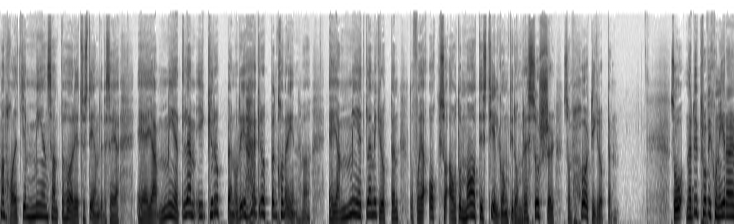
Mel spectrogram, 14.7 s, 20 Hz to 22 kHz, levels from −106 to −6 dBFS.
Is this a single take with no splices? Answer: yes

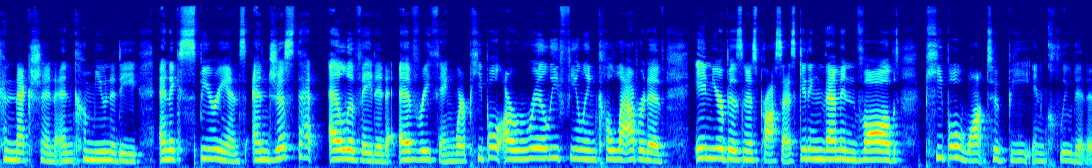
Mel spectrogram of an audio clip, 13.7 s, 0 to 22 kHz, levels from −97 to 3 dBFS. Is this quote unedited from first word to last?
yes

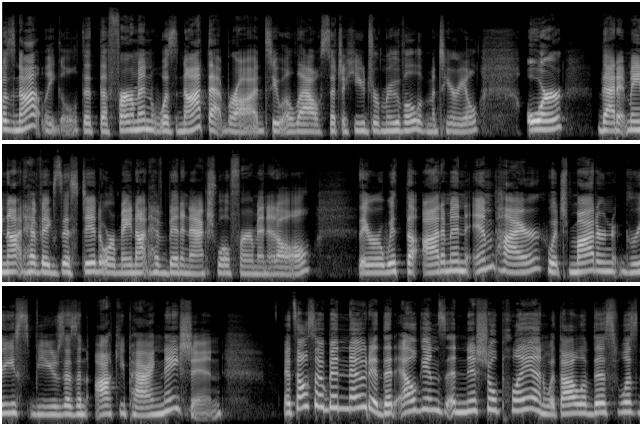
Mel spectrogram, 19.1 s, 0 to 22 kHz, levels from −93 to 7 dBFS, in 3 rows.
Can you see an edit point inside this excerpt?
yes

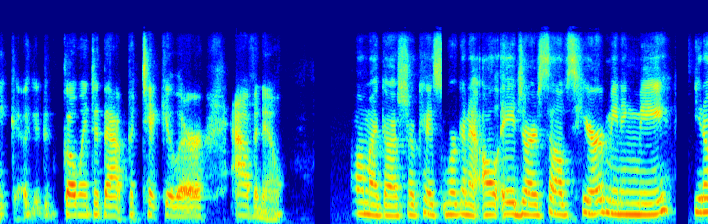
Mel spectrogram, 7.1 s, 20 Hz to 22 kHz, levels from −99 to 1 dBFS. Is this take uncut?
no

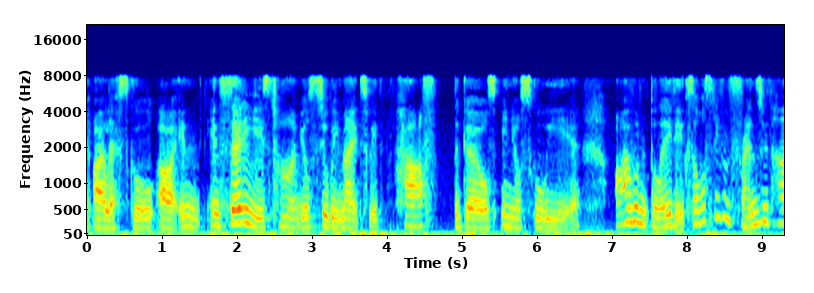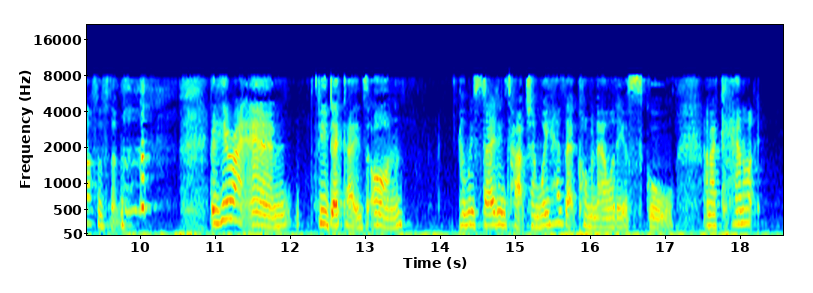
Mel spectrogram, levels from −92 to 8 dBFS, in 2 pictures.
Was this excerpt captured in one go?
yes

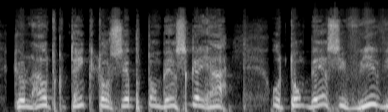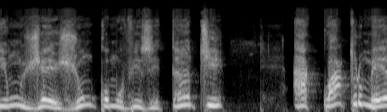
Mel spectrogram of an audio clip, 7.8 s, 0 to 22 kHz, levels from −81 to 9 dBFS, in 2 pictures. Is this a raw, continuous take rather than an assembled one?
yes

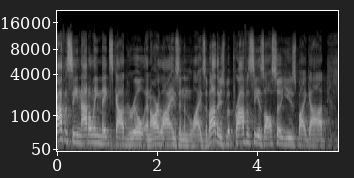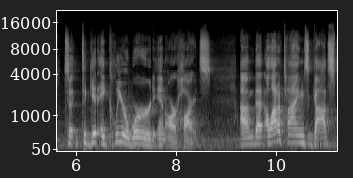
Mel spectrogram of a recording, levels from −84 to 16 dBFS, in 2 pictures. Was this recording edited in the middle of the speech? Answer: no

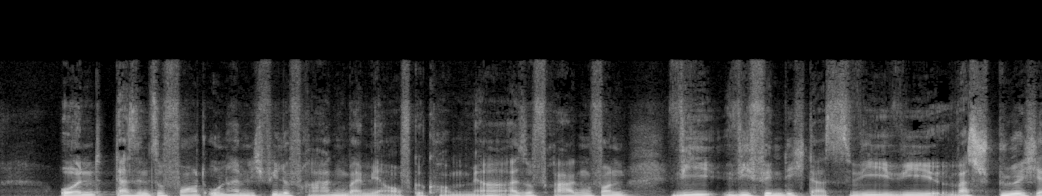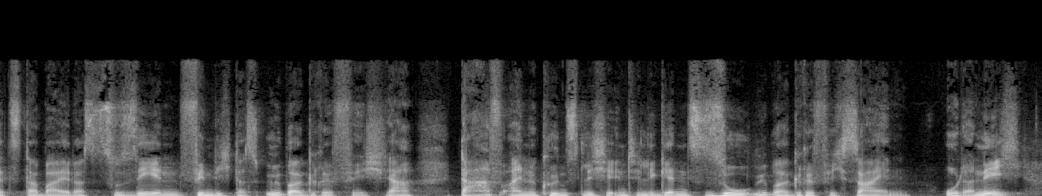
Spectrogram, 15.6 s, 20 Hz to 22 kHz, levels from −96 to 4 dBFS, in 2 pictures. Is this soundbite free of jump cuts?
yes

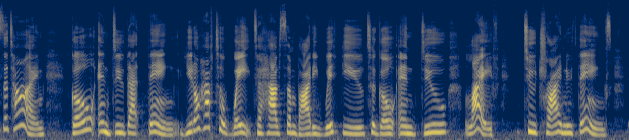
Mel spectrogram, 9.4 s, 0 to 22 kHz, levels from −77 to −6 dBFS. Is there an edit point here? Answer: no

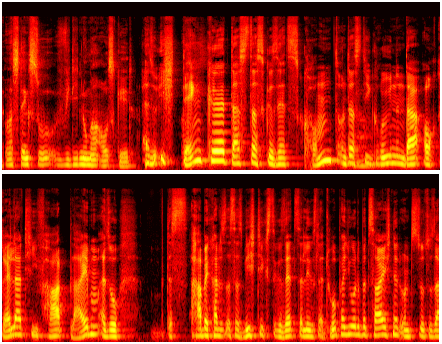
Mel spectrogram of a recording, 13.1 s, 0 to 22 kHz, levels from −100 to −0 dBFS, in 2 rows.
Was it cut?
no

